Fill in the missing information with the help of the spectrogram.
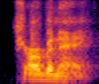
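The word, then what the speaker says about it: Charbonnet: I've heard his name, but Charbano Charbanet. Help me. Give me the pronunciation guide. Charbanet.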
